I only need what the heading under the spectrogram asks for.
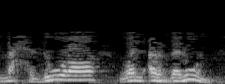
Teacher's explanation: وكذلك يجب أن يرقق لفظ الذال حيث وقعت، ومتى لم يفعل ذلك صارت ضاء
